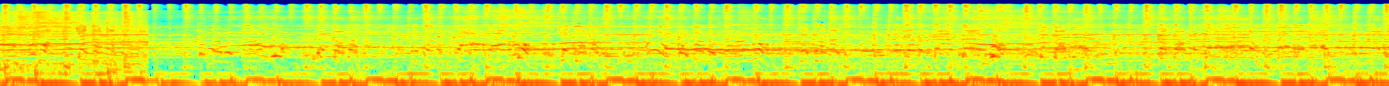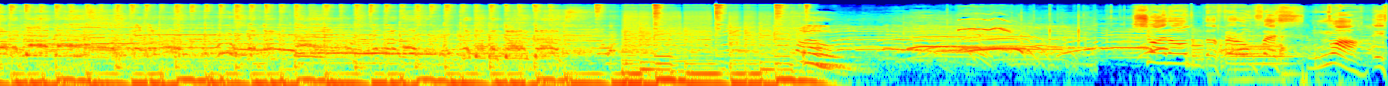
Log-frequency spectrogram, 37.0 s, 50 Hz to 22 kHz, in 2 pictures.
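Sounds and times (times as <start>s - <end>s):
person singing: 0.0s - 26.2s
heavy bass: 0.0s - 30.0s.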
